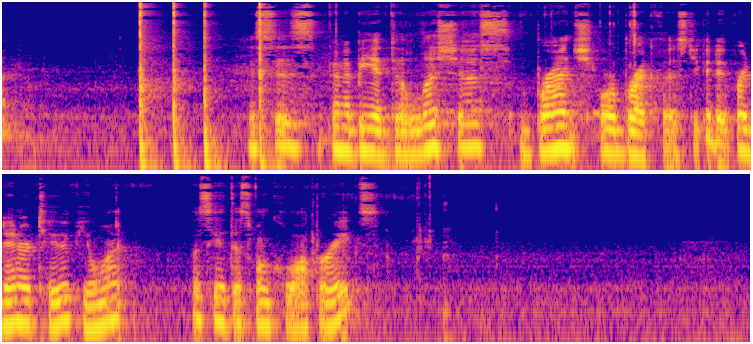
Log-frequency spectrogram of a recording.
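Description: An eggshell cracks against a hard edge.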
